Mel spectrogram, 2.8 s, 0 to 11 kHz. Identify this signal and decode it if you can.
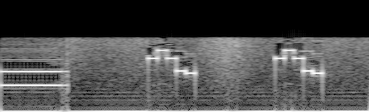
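Five-tone selective call (ZVEI), heard as quick runs of five tones, tones of about 70 ms. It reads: 88832 88832
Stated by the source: Five-tone ZVEI selective call 88771 received by SDR.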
